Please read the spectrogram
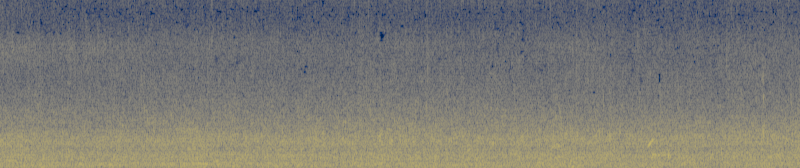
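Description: Shallow mountain river rushing steadily over rocks and riffles.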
